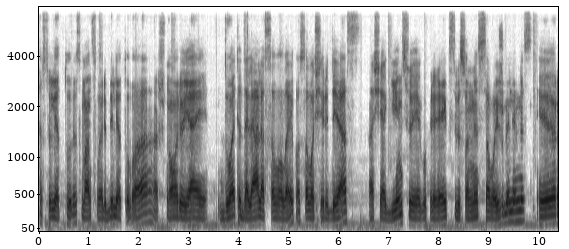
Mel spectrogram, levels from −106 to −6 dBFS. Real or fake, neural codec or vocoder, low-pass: fake; codec, 16 kHz, 16 kbps, FreqCodec, smaller model; 7.2 kHz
